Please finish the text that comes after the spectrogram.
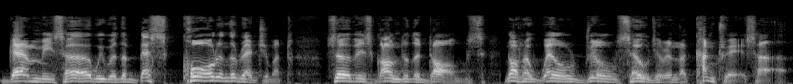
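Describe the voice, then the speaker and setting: A man's voice: mid-range voice, expressive, a little slow, creaky, pushed and bright, pitched above the performer's own voice, exaggerated voice. Guy doing a crusty old general, boastful and indignant, clipped barky army talk, audio play. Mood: blustering, indignant. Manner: blustery, clipped military talk.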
